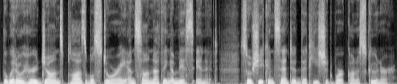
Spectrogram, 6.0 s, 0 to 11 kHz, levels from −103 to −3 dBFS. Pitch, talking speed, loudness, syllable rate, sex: 165 Hz, 220 wpm, -17 LUFS, 5.7 syllables/s, female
